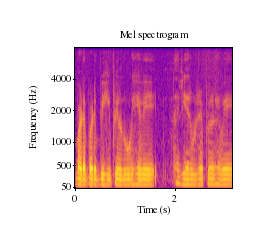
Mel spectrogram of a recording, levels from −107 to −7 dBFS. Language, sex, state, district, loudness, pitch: Chhattisgarhi, male, Chhattisgarh, Sarguja, -19 LUFS, 110 Hz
